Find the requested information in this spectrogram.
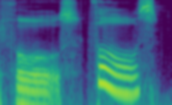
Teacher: it has the final L sound which in linguistics if you are a linguistics nerd we call that the dark L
